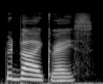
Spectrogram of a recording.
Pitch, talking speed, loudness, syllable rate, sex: 210 Hz, 175 wpm, -17 LUFS, 4.6 syllables/s, female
